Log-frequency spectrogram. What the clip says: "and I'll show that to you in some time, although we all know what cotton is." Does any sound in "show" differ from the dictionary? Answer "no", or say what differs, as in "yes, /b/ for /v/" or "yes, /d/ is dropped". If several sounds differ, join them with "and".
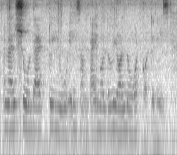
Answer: no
